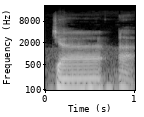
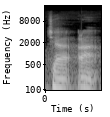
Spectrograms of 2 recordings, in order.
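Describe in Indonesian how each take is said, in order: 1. Vokalnya dibaca panjang. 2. Vokalnya dibaca pendek. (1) "tetapi kita baca jaa" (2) "Yang tadinya dibaca hanya"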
